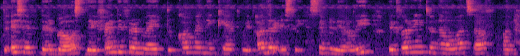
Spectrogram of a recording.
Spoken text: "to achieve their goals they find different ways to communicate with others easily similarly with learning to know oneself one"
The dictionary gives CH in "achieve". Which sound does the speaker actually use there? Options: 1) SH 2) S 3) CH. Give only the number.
2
